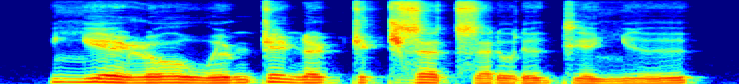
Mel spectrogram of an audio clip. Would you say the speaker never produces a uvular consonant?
yes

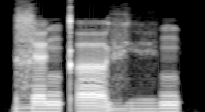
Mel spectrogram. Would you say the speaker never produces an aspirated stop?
yes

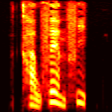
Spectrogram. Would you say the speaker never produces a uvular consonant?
yes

